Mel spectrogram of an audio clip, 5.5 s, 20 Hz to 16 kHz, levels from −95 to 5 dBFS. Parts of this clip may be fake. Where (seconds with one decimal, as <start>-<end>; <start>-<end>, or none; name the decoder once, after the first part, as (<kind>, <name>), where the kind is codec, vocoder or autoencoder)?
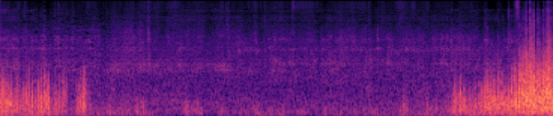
1.1-5.5 (autoencoder, DAC-VAE)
